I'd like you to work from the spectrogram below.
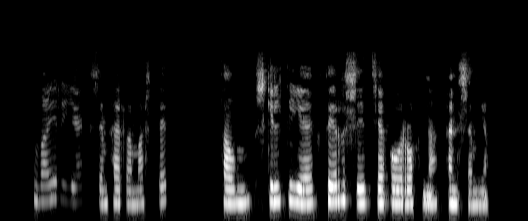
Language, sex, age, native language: Icelandic, female, 20-29, Icelandic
